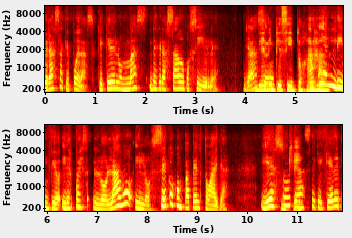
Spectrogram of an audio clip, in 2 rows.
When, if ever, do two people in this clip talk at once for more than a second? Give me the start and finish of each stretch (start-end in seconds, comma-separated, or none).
none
